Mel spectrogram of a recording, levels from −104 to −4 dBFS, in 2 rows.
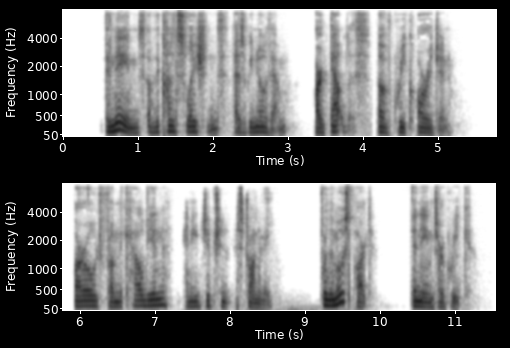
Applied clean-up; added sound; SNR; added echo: neural mask model Resemble Enhance denoiser.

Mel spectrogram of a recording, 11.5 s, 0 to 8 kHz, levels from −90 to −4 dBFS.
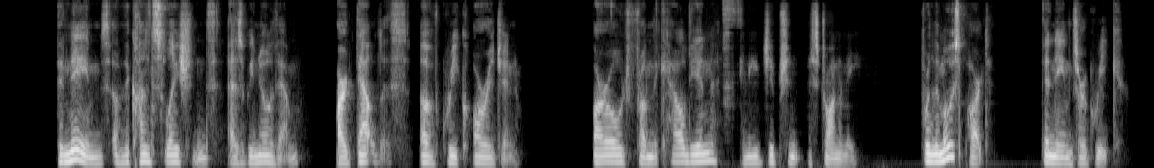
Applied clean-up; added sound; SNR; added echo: neural mask model DeepFilterNet 3.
